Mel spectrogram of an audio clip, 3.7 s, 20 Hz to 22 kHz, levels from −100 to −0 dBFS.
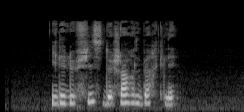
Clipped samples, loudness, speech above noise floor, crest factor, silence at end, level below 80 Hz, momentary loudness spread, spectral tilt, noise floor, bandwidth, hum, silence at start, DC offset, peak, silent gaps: under 0.1%; -33 LUFS; 41 dB; 20 dB; 1.05 s; -84 dBFS; 8 LU; -3 dB/octave; -74 dBFS; 11.5 kHz; none; 0.8 s; under 0.1%; -16 dBFS; none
